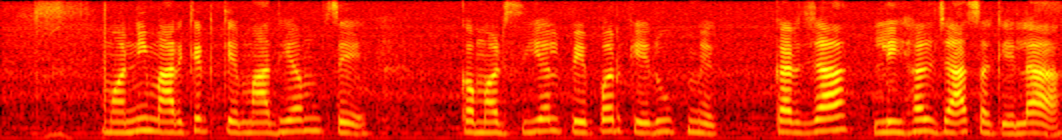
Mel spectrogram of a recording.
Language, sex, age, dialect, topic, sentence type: Bhojpuri, female, 18-24, Southern / Standard, banking, statement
